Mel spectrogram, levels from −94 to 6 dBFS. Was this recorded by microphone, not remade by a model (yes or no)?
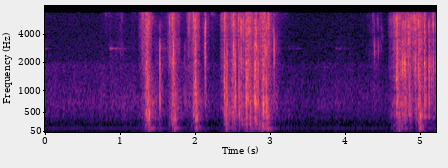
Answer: no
